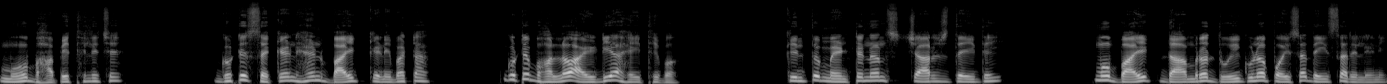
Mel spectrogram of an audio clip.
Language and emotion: Odia, sad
